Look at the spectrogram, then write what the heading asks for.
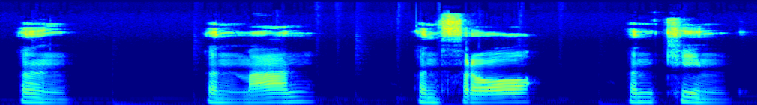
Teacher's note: A pronúncia é como um schwa, seguido de um n, an. Ou muitas vezes é tão reduzido que se consegue escutar apenas o som do n, an Mann, an Frau, an Kind.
